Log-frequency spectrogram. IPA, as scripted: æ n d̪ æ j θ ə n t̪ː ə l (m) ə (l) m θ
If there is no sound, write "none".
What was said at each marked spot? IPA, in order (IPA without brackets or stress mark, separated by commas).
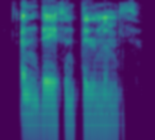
m, none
